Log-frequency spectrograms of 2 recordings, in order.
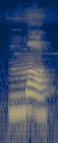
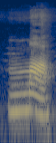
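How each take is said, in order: First: The vowel is a rounded 'o' sound. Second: The vowel is an open 'a' sound. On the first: The speaker calls it wrong. "A gente não pronuncia mo" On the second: The speaker calls it right. "a gente pronuncia ma, como se tivesse uma letra A ali no lugar do O"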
